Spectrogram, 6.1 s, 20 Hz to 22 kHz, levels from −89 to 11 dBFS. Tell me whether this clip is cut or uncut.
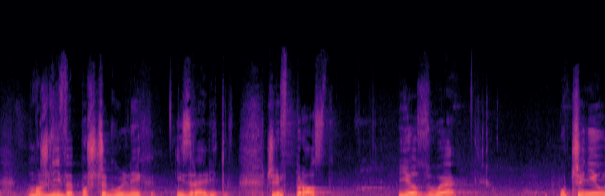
cut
